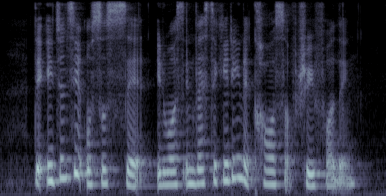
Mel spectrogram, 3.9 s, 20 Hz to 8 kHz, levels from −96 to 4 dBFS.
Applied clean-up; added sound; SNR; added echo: none; none; none; none.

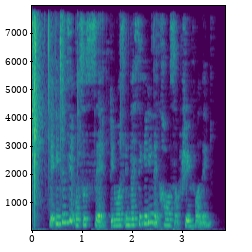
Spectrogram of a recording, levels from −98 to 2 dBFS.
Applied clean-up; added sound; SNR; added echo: classical method WPE with log-MMSE.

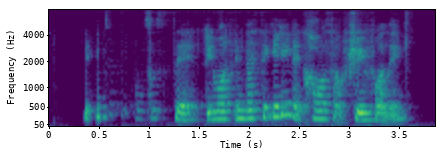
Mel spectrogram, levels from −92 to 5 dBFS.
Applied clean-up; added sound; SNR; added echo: neural mask model DeepFilterNet 3.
